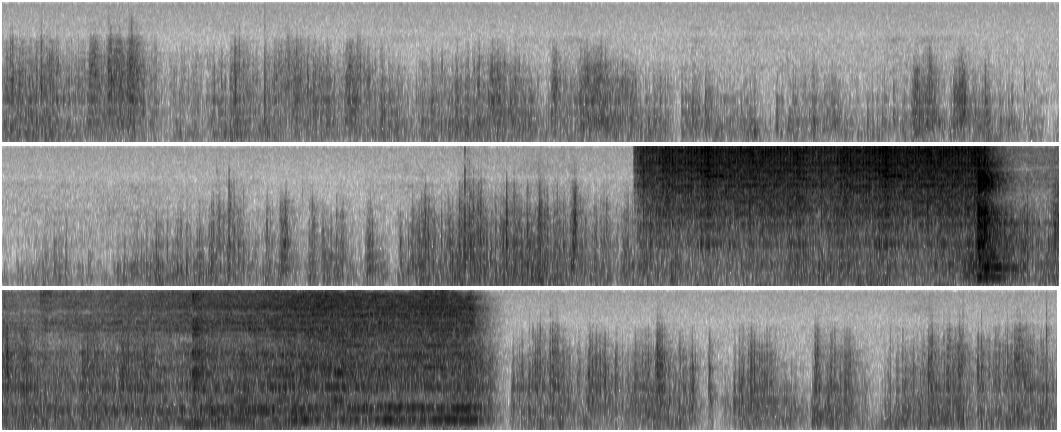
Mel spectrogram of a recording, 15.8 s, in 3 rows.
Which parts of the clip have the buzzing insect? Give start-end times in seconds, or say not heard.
8.4-12.9.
